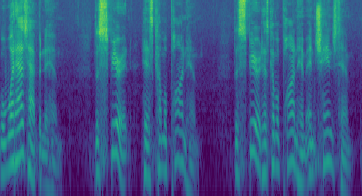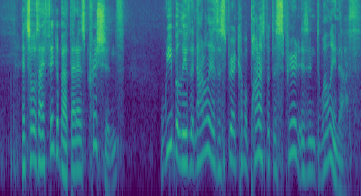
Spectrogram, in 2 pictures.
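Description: In a very clean recording with a silent background, a man speaks at a moderate pace and fairly high pitch, his animated tone marked by very wide pitch swings. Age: 40s. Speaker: pastor. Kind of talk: sermon.

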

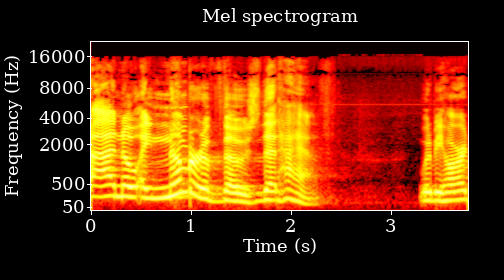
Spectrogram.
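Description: A man speaks in a raised, projected voice with a high pitch and a bright, sharp tone. The recording is very clean with a silent background. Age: 40s. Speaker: pastor. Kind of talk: sermon.

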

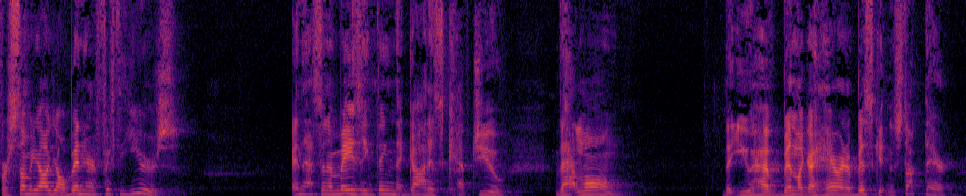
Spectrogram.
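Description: A high-pitched man at a moderate pace, with long, frequent pauses and audible room echo. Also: ordinary pitch variation. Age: 40s. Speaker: pastor. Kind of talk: sermon.

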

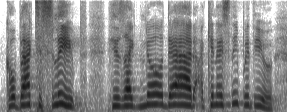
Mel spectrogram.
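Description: A man with a non-native accent at a fairly slow pace, in a very clean recording with a silent background. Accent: non-native accent, noticeable. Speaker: pastor. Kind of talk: sermon. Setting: church.

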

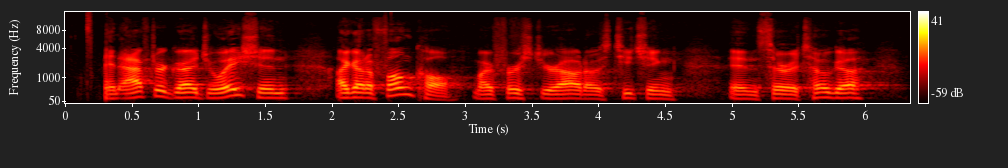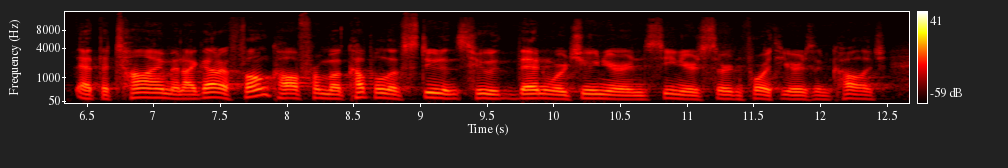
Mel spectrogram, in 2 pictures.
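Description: A man with an American accent talks at a moderate pace, fairly high in pitch, with ordinary pitch variation. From US West Coast, San Francisco Bay Area. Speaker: pastor and former missionary. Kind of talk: sermon. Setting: church service.

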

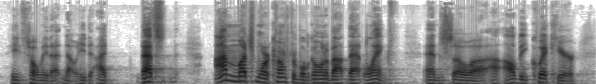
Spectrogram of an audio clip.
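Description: An unremarkable speaking voice from a man with an American accent, medium pitch, lively intonation and a moderate pace, in a very clean recording with a silent background. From Wyoming, US. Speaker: ministry developer and guest preacher. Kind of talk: sermon.

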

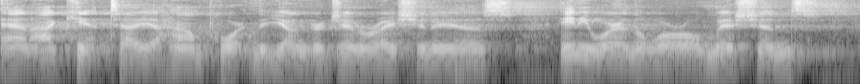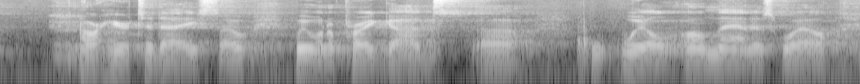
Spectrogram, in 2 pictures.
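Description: Over noticeable background noise, a man with a very deep, low pitch speaks at a fairly slow pace in a flat monotone. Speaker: pastor. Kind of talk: prayer and church announcements. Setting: church.

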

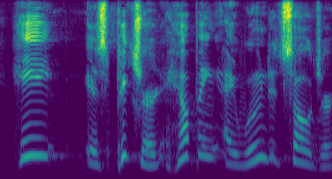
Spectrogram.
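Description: A man with a Texan accent speaks at a high pitch in an animated tone with very wide pitch swings. The recording is very clean with a silent background. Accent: Texan Southern US English. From Texas. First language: Spanish. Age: 70s. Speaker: war veteran and motivational speaker. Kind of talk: sermon. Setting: church stage with audience.

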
